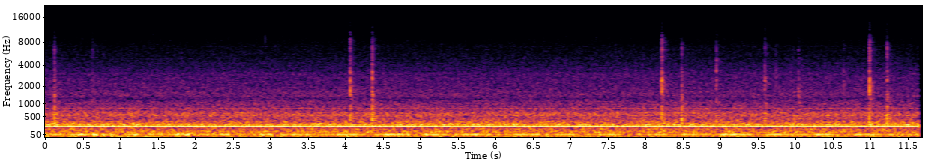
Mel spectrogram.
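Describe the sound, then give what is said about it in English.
An electric fan whirs with a steady low hum while sharp, faint clicks pop up in small pairs every few seconds as its speed settings are switched with a button on its remote control; no one speaks. “Okay, that seems to be making the speed changes of the fan.”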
